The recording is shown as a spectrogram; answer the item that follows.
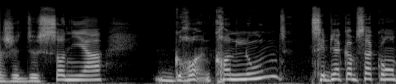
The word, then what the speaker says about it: Kronlund: « L'homme aux mille visages » de Sonia Kronlund. C'est bien comme ça qu'on prononce, Hermine ?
